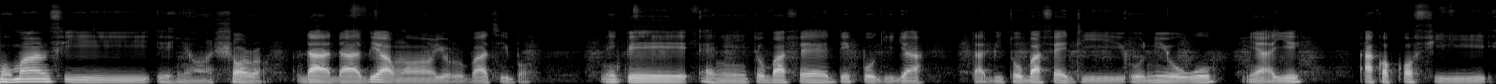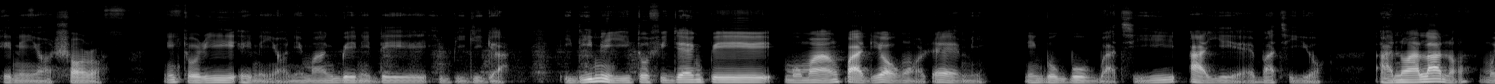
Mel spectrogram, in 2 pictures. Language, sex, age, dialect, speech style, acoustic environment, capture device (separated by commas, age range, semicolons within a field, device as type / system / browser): Yoruba, male, 35-44, Nigeria - Lagos Yoruba, happy; excited; focused, construction; silence; appliances, mobile / Linux / Chrome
